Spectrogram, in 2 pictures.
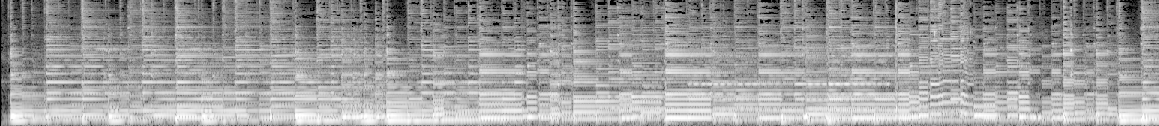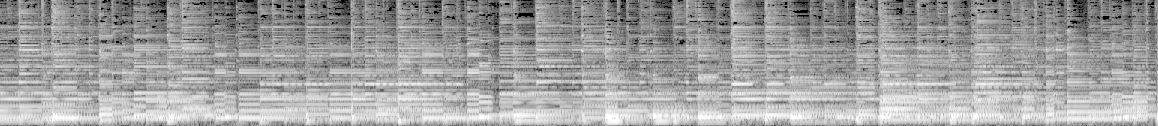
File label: haight art deco dreadnought, steel string guitars flattop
